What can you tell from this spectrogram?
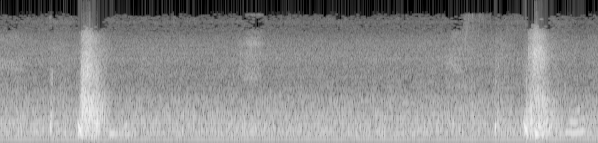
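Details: Mini sneeze attack: two short, sharp sneezes about four seconds apart over steady background hum.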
